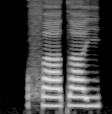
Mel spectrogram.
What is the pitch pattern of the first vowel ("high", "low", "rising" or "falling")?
low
